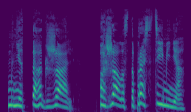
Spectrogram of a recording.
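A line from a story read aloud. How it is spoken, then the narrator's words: Exclaimed. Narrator (Russian): воскликнула я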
